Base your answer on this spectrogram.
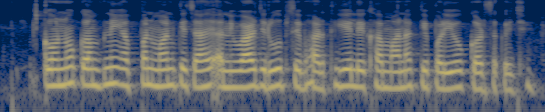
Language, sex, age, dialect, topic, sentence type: Magahi, female, 31-35, Western, banking, statement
